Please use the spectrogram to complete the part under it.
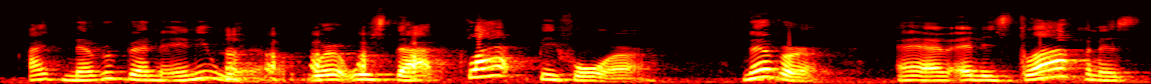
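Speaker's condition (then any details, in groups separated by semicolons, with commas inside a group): Cleft palate and cleft lip; congenital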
